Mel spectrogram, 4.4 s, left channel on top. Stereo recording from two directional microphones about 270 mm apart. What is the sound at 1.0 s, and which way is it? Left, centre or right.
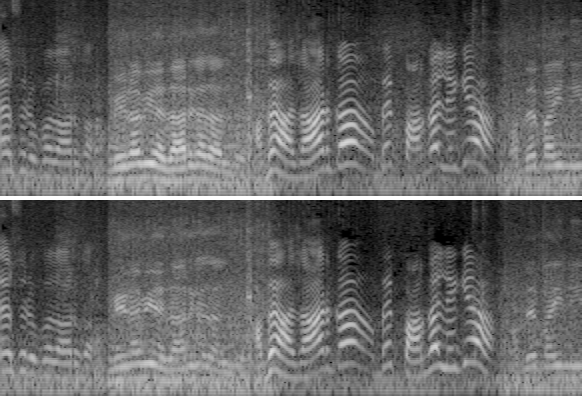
Speech, centre.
